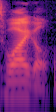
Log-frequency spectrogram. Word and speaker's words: Weigel: Is it Weigel or Weigel? – It's Weigel. Weigel. It is hard to tell on Twitter how it's pronounced.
